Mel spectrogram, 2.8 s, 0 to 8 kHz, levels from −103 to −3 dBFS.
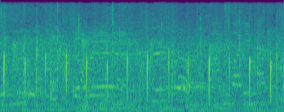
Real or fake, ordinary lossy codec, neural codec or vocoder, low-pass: real; AAC, 48 kbps; none; 7.2 kHz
